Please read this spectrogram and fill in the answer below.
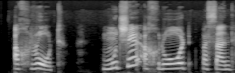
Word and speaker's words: अखरोट: अखरोट, walnut. अखरोट. So this word khe, it also comes from your, I would say like throat. So you'll really have to do is like अखरोट.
